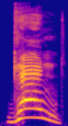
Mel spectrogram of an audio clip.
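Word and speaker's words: grand: और तुमने ग्रैंड father कहा, भाई विश्व स्तर का उच्चारण है ग्रैंड, और ग्रैंड में भी डी है जो साइलेंट है.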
